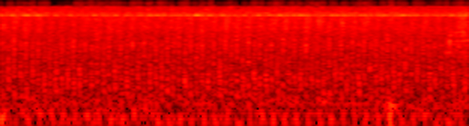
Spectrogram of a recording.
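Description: A helicopter with power at idle during an autorotation gives off a dense, continuous rotor and engine roar, steady and close throughout, with a brief thump near the end.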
